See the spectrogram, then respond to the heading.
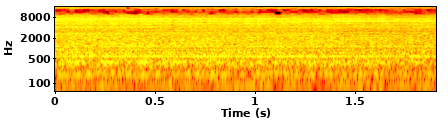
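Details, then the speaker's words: Honda with a serpentine belt squeak under acceleration, after belt/pulley work and reassembly of the reservoir bracket: even steady engine run with smooth hiss, no chirp or squeal, smoother than before. Normal idle. "Hopefully there's no squeaks. Sounds good. Sounds good. Sounds smooth."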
